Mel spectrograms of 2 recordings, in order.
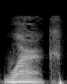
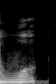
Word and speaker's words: work: Okay, work 别发 walk. OK, 这是想要模仿那个英式的发音可是你这样模仿的时候听起来会像 walk, walk,、嗯、所以 work, 最好是嘴唇放松。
